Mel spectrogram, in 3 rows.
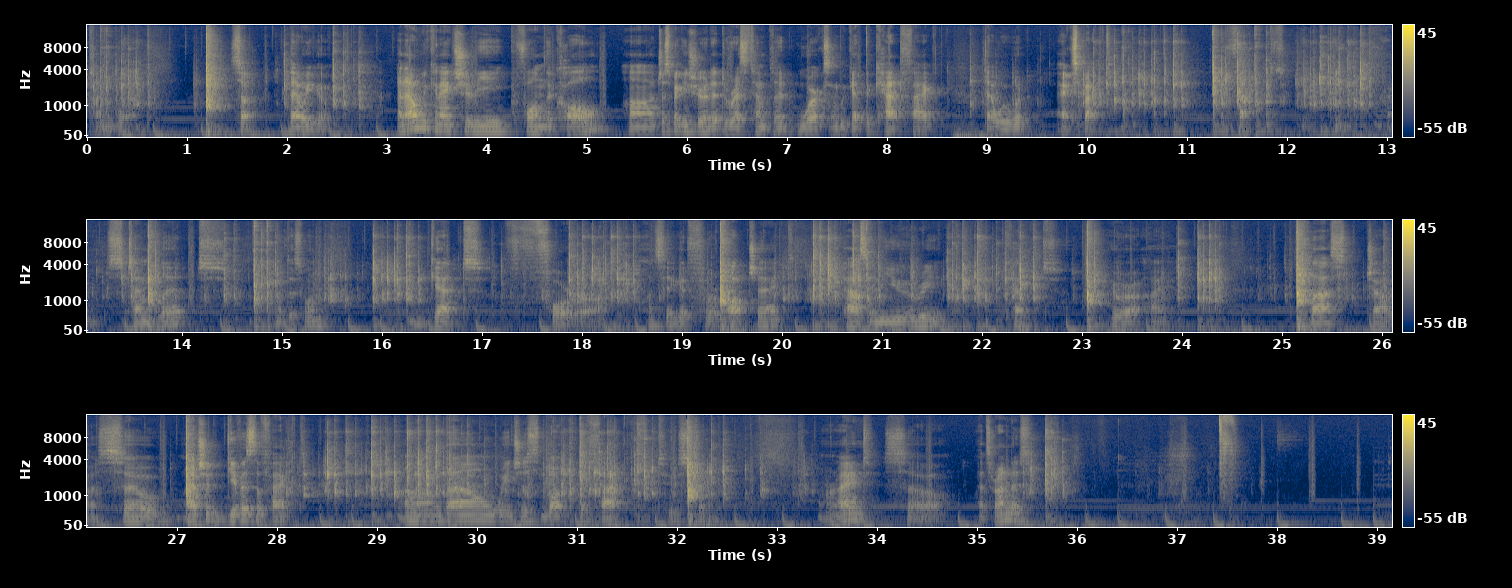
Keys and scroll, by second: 0.4 shift+t, 11.5 shift+o, 12.6 shift+t, 17.9 shift+f, 18.3 shift+o, 21.7 shift+c, 22.2 shift+f, 24.2 shift+., 29.9 shift+8, 32.7 super+s, 35.7 ctrl+shift+r.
